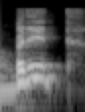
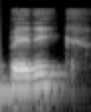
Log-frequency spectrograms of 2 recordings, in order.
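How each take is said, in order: First: The first two consonants run together without vowel. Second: A short e sound follows the first consonant. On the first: The speaker calls it wrong. "y no brit" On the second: The speaker calls it right. "Por eso decimos berik"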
